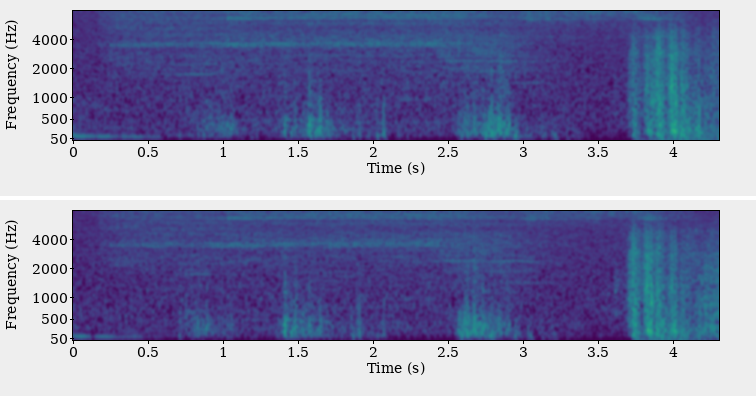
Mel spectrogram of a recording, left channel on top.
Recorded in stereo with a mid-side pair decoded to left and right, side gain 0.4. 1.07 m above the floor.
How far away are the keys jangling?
About 5 m.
